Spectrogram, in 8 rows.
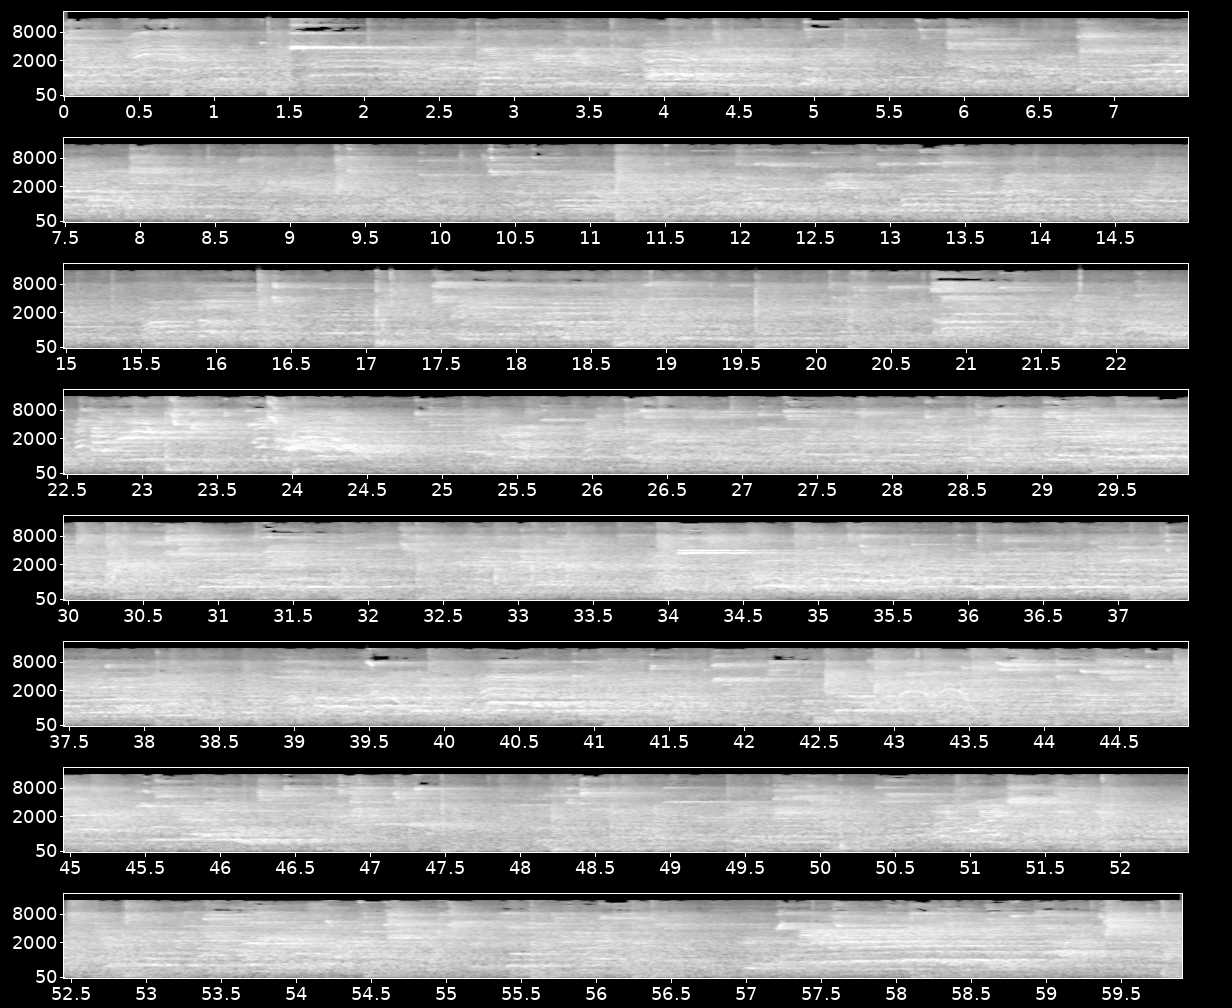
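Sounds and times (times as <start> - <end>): echoing indistinct voices: 0.0 - 59.9.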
